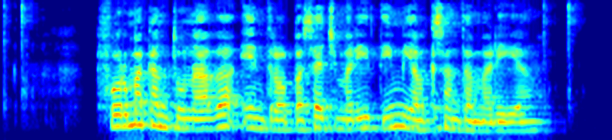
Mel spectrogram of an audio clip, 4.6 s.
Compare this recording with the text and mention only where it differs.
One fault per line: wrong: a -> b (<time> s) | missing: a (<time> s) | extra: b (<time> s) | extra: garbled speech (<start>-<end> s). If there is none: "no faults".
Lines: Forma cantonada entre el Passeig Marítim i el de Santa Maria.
no faults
